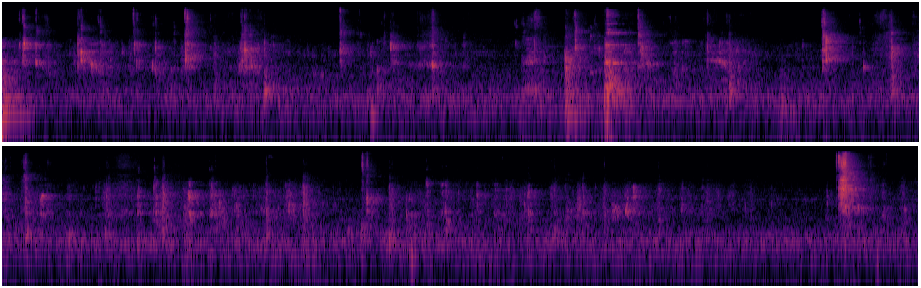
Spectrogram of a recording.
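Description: Close-up chewing of a crisp, juicy persimmon: a run of irregular wet crunches and mouth clicks, with a louder noise near the end.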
